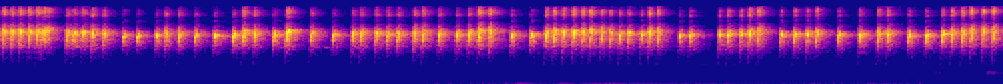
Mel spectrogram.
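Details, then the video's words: Caged bearded bulbul delivering a long, busy song of fast repeated chirps and whistled phrases, with a low rumbling background noise in the middle stretch. "Cucak jenggot isian Mewah"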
